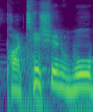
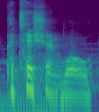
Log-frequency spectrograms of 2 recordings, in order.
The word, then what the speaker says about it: partition: I think in the last video I kept saying petition wall. It's not a petition, it's a partition.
